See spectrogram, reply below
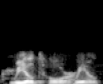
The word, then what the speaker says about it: Realtor: Realtor. Got to say it properly.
